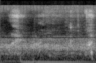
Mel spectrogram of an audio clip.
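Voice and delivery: very soft whispered question; barely voiced, puzzled whisper; whispered reaction. Travellers answering two strangers on the train, in a whisper.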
